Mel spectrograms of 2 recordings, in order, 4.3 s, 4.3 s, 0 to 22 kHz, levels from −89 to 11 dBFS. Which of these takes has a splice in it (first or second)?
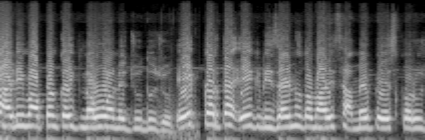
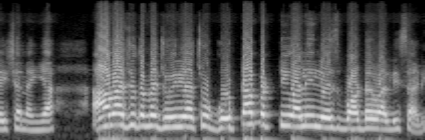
first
